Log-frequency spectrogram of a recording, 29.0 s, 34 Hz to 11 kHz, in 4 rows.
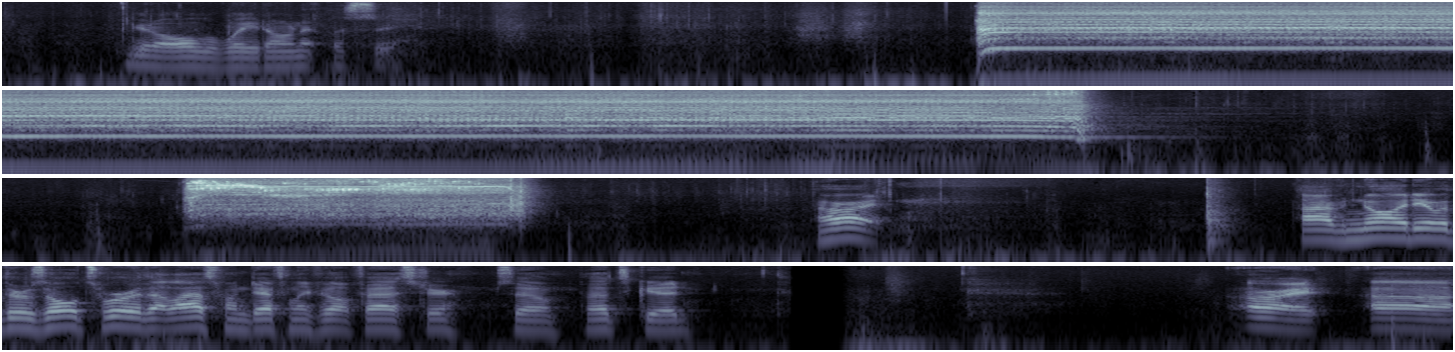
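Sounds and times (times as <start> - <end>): hammer drill boring into concrete: 4.9 - 12.8, 15.4 - 17.3.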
